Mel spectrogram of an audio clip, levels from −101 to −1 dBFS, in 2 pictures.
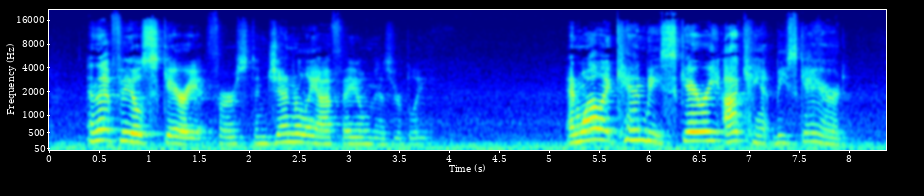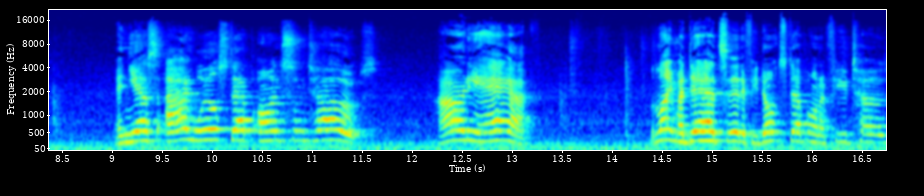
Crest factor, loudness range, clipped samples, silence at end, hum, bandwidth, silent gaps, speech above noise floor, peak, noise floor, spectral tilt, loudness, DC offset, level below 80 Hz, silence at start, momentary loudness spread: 20 dB; 6 LU; under 0.1%; 0 s; none; over 20 kHz; none; 20 dB; -18 dBFS; -59 dBFS; -3.5 dB/octave; -38 LUFS; under 0.1%; -62 dBFS; 0 s; 24 LU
